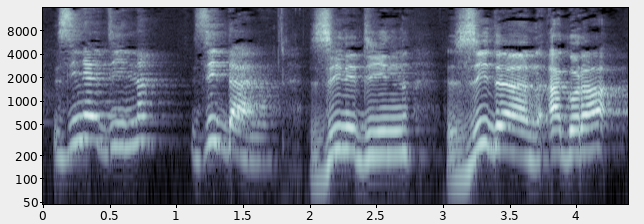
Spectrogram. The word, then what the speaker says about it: Zinedine Zidane: É simplesmente para você terminar de pronunciar o N, porque imagina se você fosse pronunciar o N assim, Zinedine. Aí eu não terminei a pronúncia do N, né? Então tem que soltar a língua no final.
